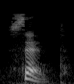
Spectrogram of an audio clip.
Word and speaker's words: scent: 我们大声读一下，scent。好，这个香味儿跟美分的那个词啊，发音是一样的，就把 s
